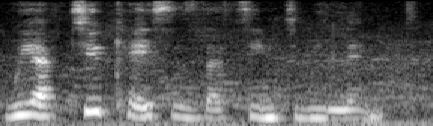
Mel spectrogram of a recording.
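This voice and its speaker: A woman's voice: medium pitch, normal speed, natural voice. A woman acting a matter-of-fact police detective who takes charge, in a radio drama. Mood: businesslike. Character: businesslike female police detective.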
